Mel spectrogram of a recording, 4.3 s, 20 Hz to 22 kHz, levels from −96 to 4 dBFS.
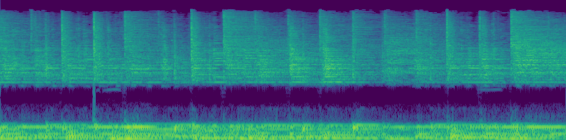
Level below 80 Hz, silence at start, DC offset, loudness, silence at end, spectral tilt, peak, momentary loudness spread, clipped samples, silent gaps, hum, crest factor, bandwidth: -24 dBFS; 0 s; under 0.1%; -17 LUFS; 0 s; -4 dB/octave; 0 dBFS; 4 LU; under 0.1%; none; none; 16 dB; 17 kHz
